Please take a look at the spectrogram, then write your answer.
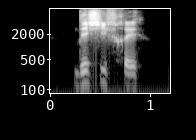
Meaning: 1. to decipher (all meanings) 2. to sightread (or sight read)
- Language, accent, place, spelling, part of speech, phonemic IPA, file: French, France, Lyon, déchiffrer, verb, /de.ʃi.fʁe/, LL-Q150 (fra)-déchiffrer.wav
